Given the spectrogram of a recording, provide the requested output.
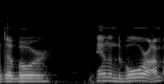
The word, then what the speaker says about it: DeBoer: And then the new coach, is it DeBoer? Is that how you say it? – Kalen DeBoer.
